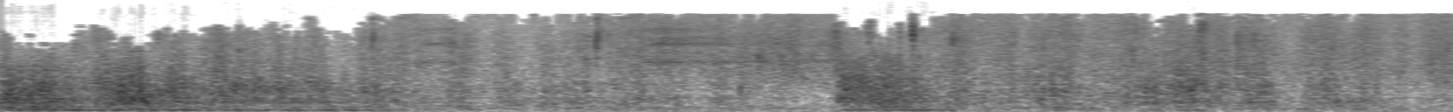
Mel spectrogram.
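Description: Rain falls as a soft, steady hiss with low rumbling swells, rising briefly in a louder surge partway through before settling again.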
